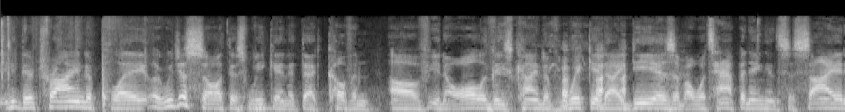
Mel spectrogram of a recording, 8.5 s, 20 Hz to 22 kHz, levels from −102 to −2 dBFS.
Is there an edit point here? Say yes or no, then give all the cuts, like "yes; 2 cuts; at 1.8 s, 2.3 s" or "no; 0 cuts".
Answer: yes; 1 cut; at 3.8 s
